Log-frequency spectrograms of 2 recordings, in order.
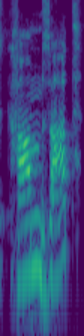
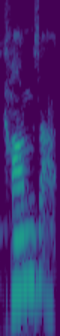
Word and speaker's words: Khamzat: You know, it is Khamzat.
